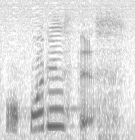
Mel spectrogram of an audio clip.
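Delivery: high, puzzled cop question; suspicious cop. Retold or imitated.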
